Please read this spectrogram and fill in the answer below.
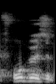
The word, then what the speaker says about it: Froböse: Und das bedeutet, dass wir beide einfach äh, bei dem Frohböse bleiben. Und die Betonung, das ist mir ganz wichtig natürlich, auf dem Froh und nicht auf dem Bösen.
